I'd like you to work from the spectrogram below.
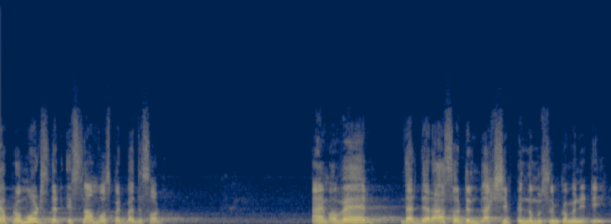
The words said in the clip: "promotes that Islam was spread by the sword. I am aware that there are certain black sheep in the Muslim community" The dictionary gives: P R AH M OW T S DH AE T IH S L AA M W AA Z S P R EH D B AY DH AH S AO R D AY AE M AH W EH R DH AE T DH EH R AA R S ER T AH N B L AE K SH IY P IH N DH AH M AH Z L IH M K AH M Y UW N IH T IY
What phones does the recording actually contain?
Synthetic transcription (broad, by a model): P R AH M OW T S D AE T IH S L AA M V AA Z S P EH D B AY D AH S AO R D AY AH M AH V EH R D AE T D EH R AA R S ER T AH N B L AE K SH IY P IH N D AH M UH S L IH M K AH M Y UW N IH T IY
